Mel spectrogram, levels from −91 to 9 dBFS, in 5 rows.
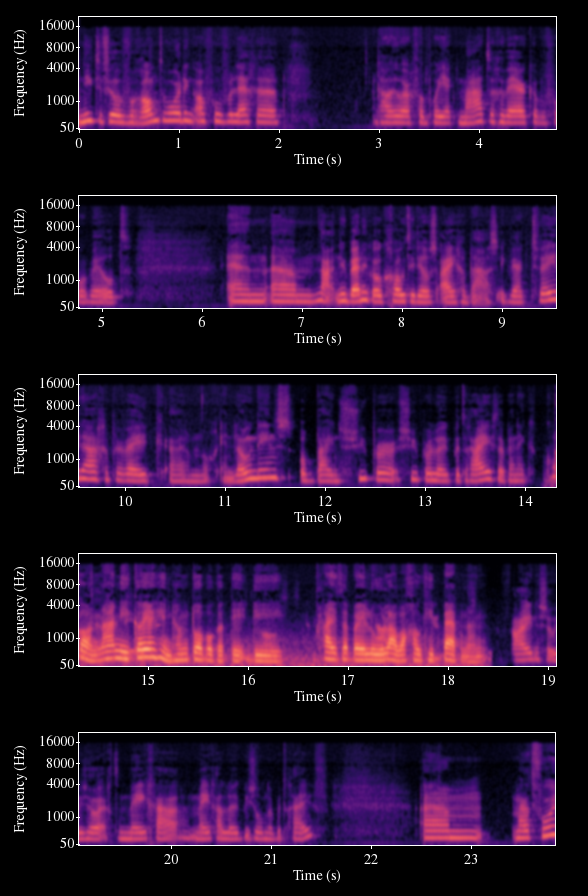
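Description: Between 14.69 and 18.67 s the speech is repeatedly pushed down, in stretches at 14.69–15.37, 15.54–16.12, 16.31–16.67 and 17.22–18.67 s. The deepest dip is about 30 dB in the first and around 20–25 dB in the rest, and the last holds for well over a second. This is speech suppressed in double talk, likely an echo canceller turning down its own talker while the far side also spoke.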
